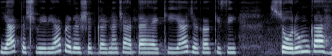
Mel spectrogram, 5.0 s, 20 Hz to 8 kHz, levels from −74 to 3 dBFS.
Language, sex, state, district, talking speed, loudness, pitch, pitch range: Hindi, female, Jharkhand, Ranchi, 170 wpm, -17 LUFS, 230 Hz, 225-245 Hz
